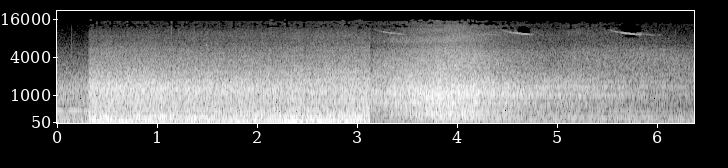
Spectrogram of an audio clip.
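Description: Mercedes-Benz CLA coupé driving on a road, engine and tyre noise. The sound cuts in suddenly, changes abruptly about three seconds in, swells to a peak about a second later, then fades as the car draws away.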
